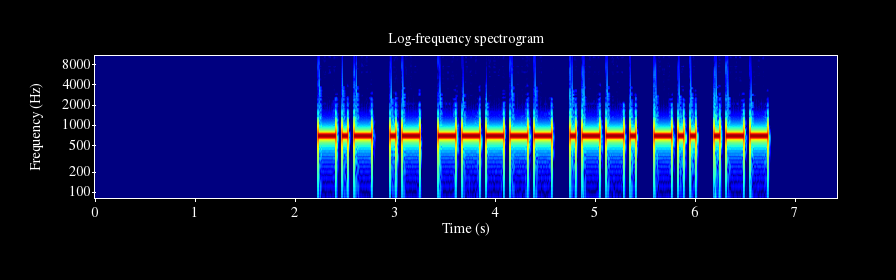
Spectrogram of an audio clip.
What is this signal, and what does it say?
Morse code, heard as a keyed tone, about 20 wpm, 700 Hz. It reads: KA0PDW
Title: USA Call Signs - 6 Characters - Repeated 3x - 20wpm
